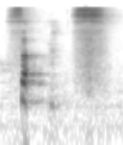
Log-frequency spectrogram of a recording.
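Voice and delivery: "s" said as a long hiss, not the letter name; letter sound. Shown as a demonstration. Teacher shows children what S sounds like, letter sound. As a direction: sound out "s" as a drawn-out sss. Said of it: "and it sounds".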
